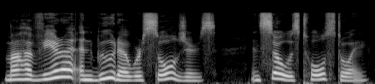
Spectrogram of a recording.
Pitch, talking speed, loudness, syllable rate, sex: 220 Hz, 145 wpm, -16 LUFS, 4.9 syllables/s, female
